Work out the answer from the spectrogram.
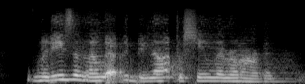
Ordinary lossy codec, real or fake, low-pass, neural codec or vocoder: none; fake; 14.4 kHz; codec, 44.1 kHz, 0.9 kbps, DAC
